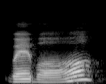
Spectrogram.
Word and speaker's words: 웨버: 애 므 로 표시하고 단위는 wb 외벌이 라고 읽습니다 웨버 자 여기 보면 요렇게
